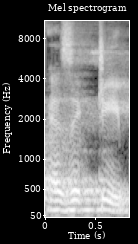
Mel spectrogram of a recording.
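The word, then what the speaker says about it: adjective: আবার অ্যাডজেক্টিভ, এখানেও ডি উচ্চারণ হবে না।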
